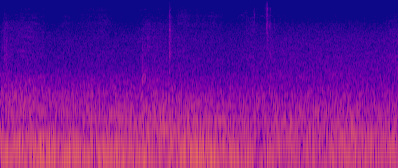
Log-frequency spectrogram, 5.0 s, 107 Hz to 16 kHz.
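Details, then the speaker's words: 1991 Mercedes-Benz 420SEL V8 with deep, steady rumble and rough throaty edge from a small exhaust leak through the resonators. "And that's where our little exhaust leak's coming from, right there. In the driving video, you'll see or hear the car. It sounds like it's got an exhaust on it, but it doesn't."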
